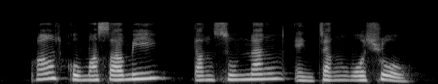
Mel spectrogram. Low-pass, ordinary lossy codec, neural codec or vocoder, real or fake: 7.2 kHz; none; codec, 24 kHz, 3 kbps, HILCodec; fake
